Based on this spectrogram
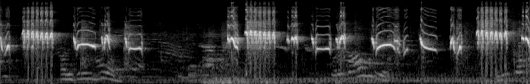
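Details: Greater green leafbird singing actively, a recording meant to prompt young birds to sing: loud harsh buzzy bursts alternate with curving whistled notes and chattering phrases, with a short pause midway.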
